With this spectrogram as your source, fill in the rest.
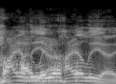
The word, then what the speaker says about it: Hialeah: yeah and halia halea I might get beat up on the pronunciation Hialeah yeah Hailey is how the Gringos say it um it's true wherever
